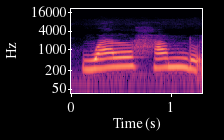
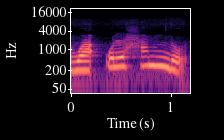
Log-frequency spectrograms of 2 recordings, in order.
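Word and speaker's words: وَالْحَمْدُ: Hai kalimat maka Halo Alif tidak dibaca Hai porno porno contohnya Hai walhamdu disini walhamdu dibaca walhamdu jadi langsung wa ketemu apa Alif Brosot kemudian lam bersyukur walhamdu dibacanya Bukan waul hamdu tapi walhamdu karena Alif berada di tengah kalimat yang berbeda dengan kuatnya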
